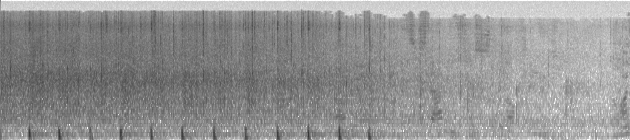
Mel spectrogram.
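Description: A large audience applauding, with a steady low thump about three times a second under the clapping. Both fade away over the second half.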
